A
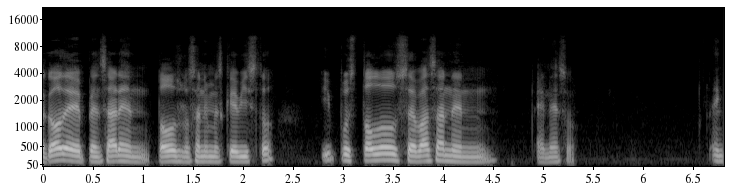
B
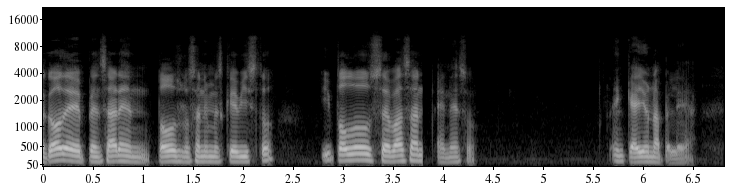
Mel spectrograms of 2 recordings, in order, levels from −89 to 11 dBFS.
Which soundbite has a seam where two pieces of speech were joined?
B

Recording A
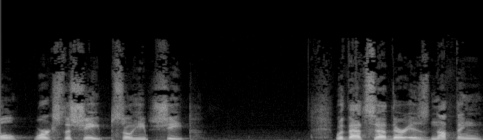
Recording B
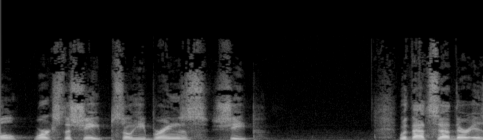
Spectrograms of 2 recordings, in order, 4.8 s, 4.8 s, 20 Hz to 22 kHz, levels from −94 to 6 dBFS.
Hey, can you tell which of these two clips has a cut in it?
A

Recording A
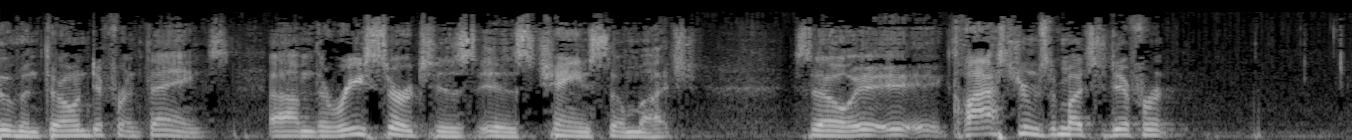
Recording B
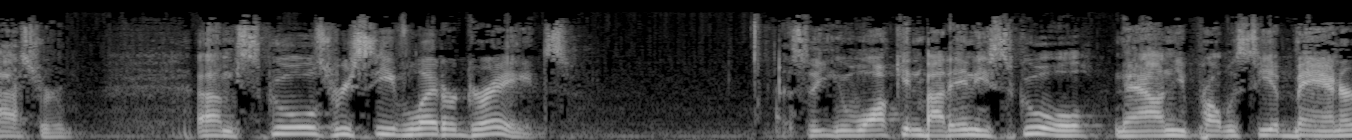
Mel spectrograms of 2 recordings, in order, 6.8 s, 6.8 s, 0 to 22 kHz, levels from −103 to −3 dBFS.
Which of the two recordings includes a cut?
A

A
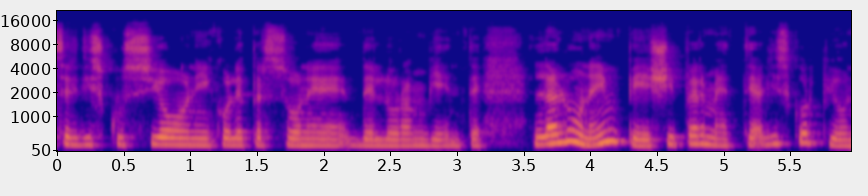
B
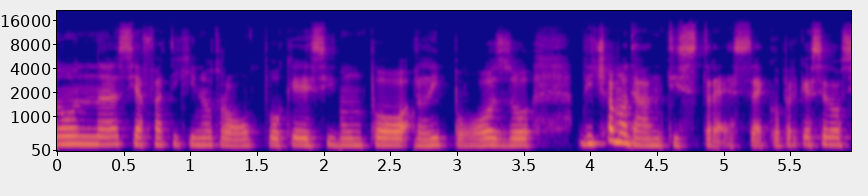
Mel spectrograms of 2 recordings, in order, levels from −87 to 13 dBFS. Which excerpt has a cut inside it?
B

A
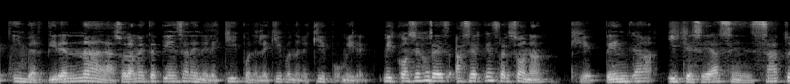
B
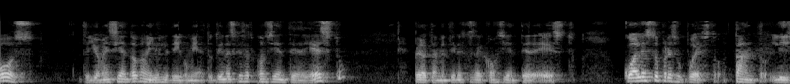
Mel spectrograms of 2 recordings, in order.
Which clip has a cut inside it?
A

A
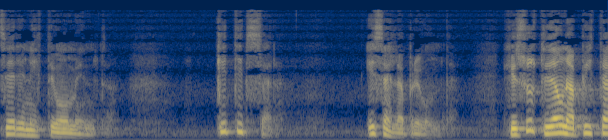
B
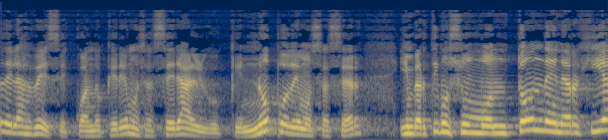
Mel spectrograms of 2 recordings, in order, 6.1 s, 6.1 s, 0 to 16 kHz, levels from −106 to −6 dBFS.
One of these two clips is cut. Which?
A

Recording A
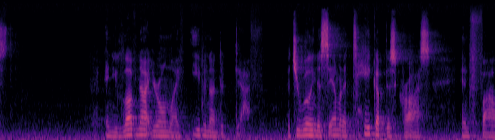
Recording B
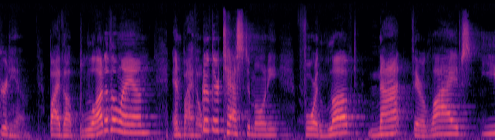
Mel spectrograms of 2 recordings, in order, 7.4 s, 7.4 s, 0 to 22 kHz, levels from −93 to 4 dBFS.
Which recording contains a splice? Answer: B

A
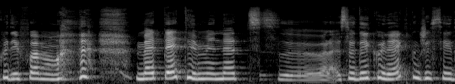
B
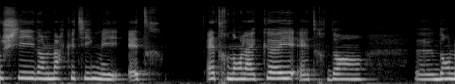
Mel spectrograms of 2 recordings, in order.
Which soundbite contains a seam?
A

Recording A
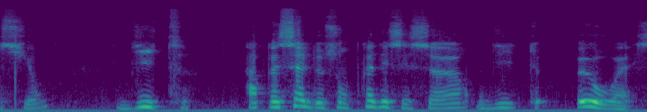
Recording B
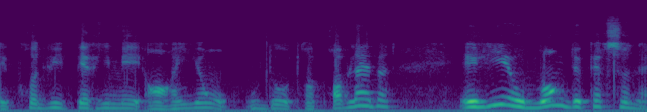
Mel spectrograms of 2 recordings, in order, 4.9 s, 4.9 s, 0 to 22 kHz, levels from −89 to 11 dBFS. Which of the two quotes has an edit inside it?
A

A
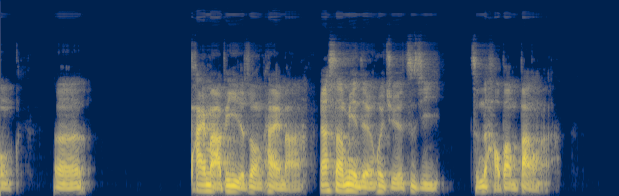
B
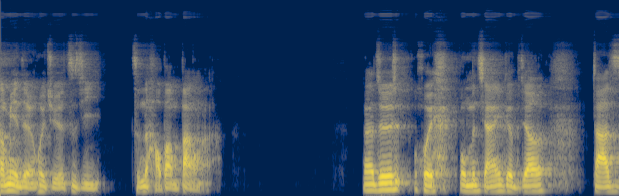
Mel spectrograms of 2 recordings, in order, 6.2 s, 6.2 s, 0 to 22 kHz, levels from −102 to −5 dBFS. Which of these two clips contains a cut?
A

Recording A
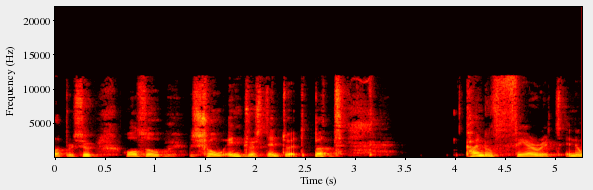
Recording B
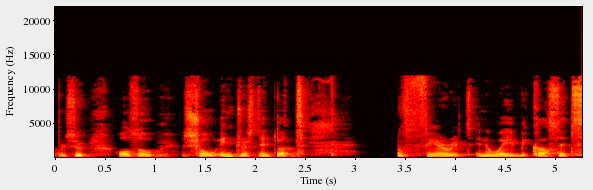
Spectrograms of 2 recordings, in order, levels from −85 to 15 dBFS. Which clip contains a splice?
B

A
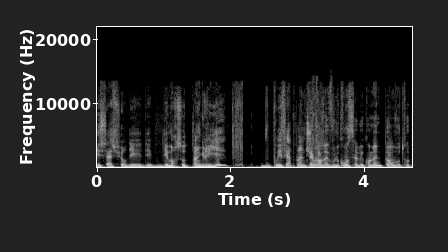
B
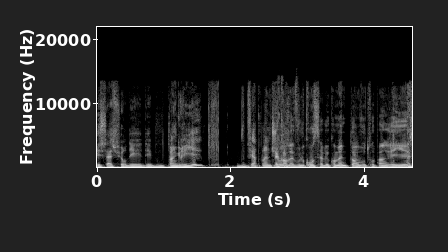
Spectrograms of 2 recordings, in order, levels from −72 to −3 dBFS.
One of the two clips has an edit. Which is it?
B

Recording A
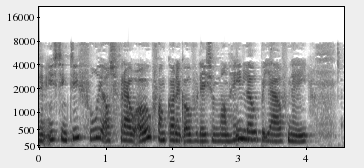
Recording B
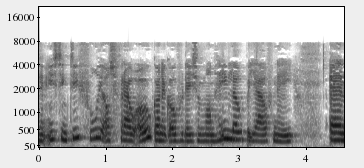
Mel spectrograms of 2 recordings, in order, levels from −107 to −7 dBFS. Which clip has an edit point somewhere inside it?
B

